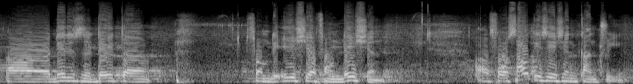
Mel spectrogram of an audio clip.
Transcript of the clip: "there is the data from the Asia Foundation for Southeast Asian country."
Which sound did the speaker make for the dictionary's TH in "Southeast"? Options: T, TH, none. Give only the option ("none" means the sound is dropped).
T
